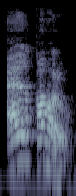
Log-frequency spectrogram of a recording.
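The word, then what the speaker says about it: القمر: a moon letter and if it's a moon letter then that means you pronounce the lamb so you say El comoro and as I said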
